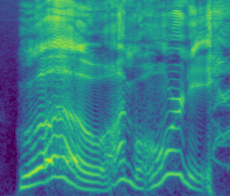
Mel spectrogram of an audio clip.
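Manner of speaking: whoa stretched out, pitch swinging, lustful cartoon voice. Showing the others an impression after a worse one: horny Goku impression. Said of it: "as good as my horny Goku".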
